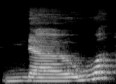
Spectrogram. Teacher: it's an open syllable that means it goes on and on there is no consonant sound to stop it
